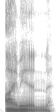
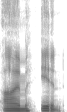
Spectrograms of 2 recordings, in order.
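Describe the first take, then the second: First: The m links smoothly into the next vowel. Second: The two words are said with a break. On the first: The speaker calls it right. "Every native speaker would say" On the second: The speaker calls it wrong. "No one would say"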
